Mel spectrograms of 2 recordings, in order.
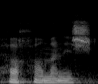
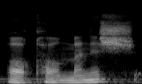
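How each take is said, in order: First: The name begins with an h consonant. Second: The name begins with a q-like consonant. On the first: The speaker calls it wrong. "instead of" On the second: The speaker calls it right. "perhaps phonetically accurate pronunciation of"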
